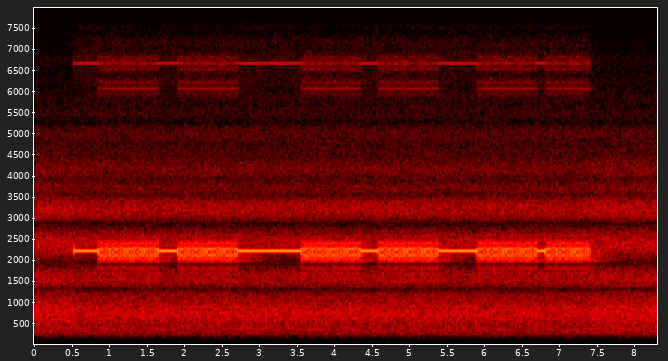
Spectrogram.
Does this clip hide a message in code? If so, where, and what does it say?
Yes: 300-baud modem data (Bell 103 tones) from 0.5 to 7.4 s, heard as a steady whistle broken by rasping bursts, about 300 baud, 200 Hz shift, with phone line noise.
